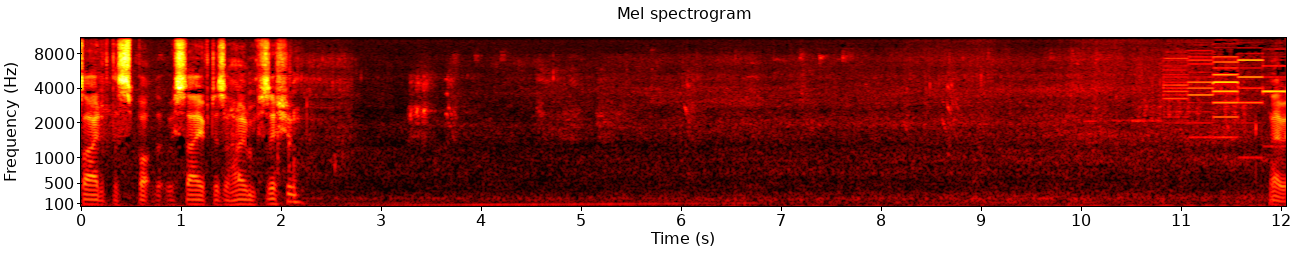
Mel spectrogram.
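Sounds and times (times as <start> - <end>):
electronic beeps: 10.6 - 12.0.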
